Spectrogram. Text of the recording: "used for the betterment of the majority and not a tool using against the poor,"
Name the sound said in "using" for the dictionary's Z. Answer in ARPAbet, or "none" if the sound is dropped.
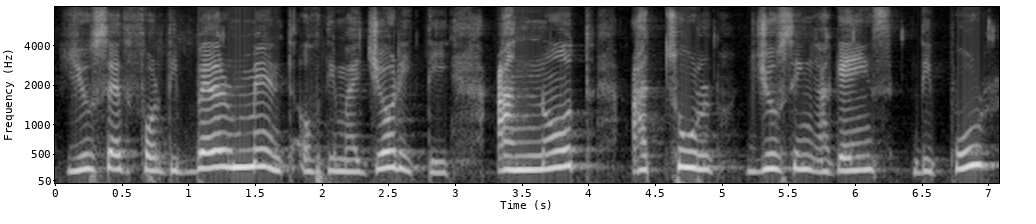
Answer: S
